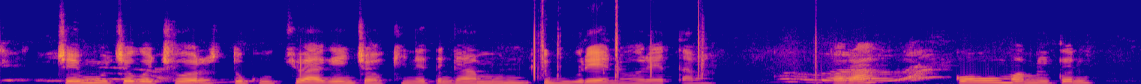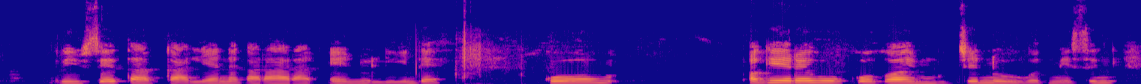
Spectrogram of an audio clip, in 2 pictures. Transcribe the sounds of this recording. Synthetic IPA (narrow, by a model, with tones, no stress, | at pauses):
t͡ʃe˦i˦mu˨t͡ʃe˦ko˨t͡ʃo˨ɾtu˦ku˨ki˨wa˨ke˦nt͡ʃɔ˨ki˨ne˦tɪ˨ŋɡa˦mu˦ni˦bu˨ɾɛ˦˨no˦ɾɛ˦ta˦ɾa˦n | kɔ˨ɾa˦ko˦ma˨mi˦te˦n | ɾi˨se˦ta˦˨t̚ka˨ljɛ˦nɛ˦ka˨ɾa˦ɾa˦nɛ˦no˨li˨˦ndɛ˦ | ko˦ | a˦ke˦ɾe˦ko˦ko˨kɔ˦i˨mu˨t͡ʃe˦no˦o˨ko˨t̪̚mi˨sɪ˦ŋ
